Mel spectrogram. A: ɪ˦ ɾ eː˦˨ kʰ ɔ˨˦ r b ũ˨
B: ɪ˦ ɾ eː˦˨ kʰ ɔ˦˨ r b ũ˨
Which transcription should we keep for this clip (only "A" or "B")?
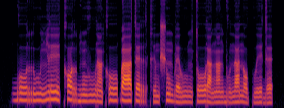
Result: B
